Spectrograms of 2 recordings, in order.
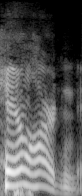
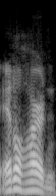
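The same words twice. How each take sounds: First: Higher and louder, through a laugh; It'll harden said laughing, pitched up. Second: Said in the usual way. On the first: Real, not acted.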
